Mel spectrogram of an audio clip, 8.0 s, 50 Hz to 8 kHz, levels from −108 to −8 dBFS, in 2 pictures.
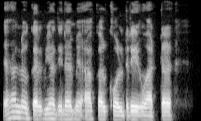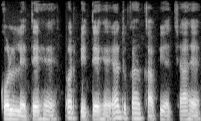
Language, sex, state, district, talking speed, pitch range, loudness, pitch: Hindi, male, Bihar, Supaul, 140 wpm, 100-115 Hz, -19 LUFS, 105 Hz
